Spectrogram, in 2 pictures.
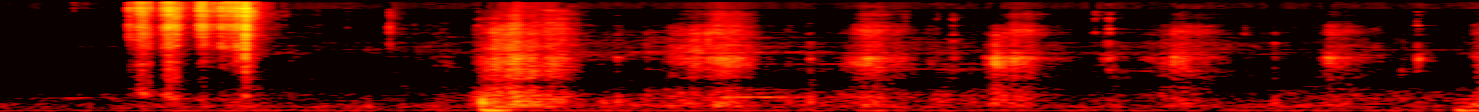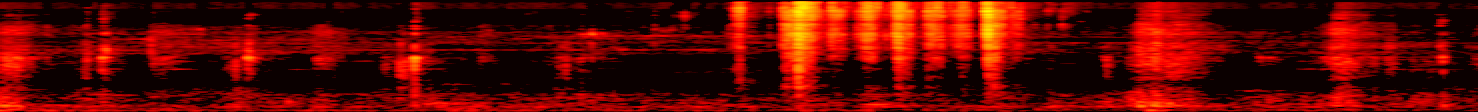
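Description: Close, quiet crunching and chewing of a Unibic chocolate wafer, with a few sharp bites and crackly snaps scattered among softer mouth sounds and no talking.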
